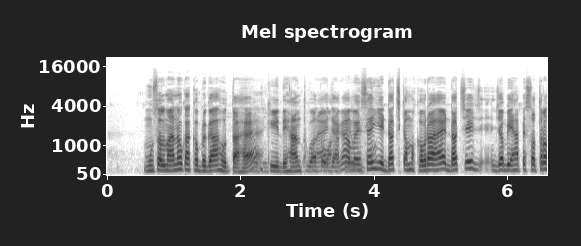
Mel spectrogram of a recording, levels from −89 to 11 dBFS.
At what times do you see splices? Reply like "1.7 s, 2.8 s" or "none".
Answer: 3.4 s

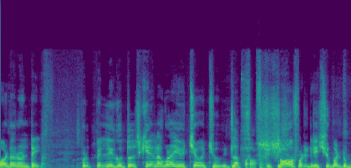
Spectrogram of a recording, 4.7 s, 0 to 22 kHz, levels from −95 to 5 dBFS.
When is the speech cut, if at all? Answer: 3.1 s

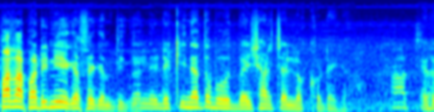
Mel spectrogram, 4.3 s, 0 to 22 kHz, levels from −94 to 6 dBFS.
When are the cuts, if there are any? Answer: 1.5 s

